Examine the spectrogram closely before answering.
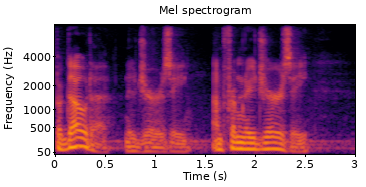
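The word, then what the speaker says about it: Bogota: the streets of boata New Jersey and it's pronounced bogot not bot no hold it it's pronounced bagota New Jersey I'm from New Jersey it's it's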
